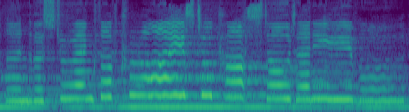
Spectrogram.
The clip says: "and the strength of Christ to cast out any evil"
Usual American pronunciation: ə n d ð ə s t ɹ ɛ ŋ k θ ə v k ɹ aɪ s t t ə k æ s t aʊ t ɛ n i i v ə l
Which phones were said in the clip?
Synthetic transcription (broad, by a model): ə n ð ə s t ɹ ɛ ŋ k θ ə v k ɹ aɪ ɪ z t ə k æ s t aʊ t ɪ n i i v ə l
